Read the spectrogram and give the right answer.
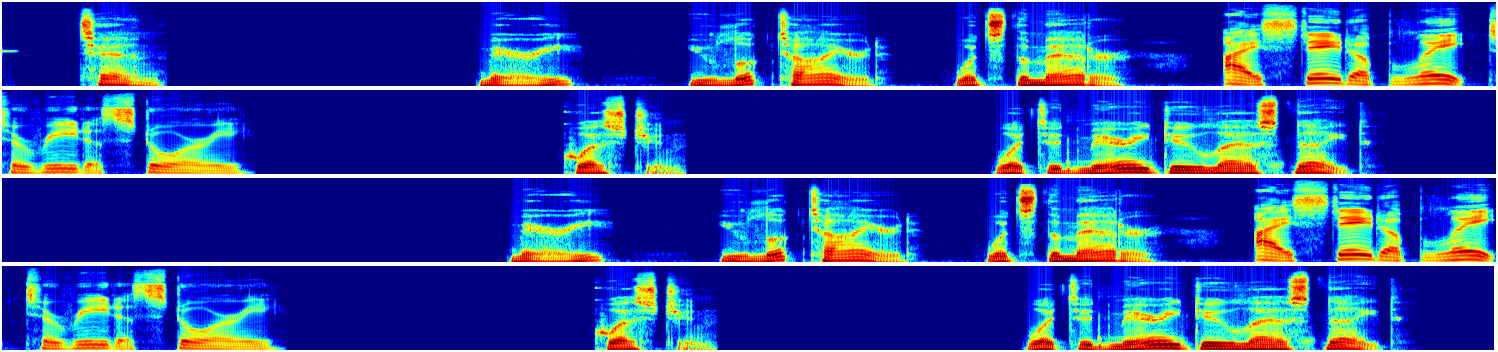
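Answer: She stayed up late to read a story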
